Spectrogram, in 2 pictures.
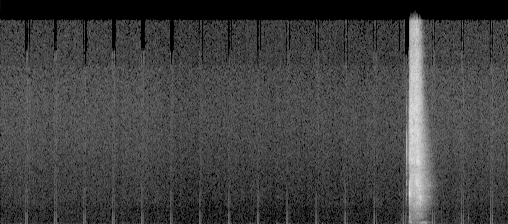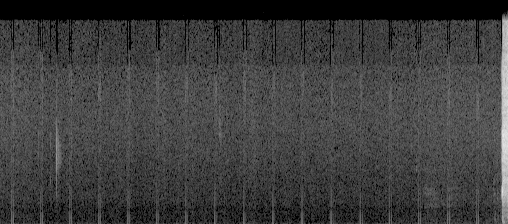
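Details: Man (boyfriend) sneezing: one loud, explosive sneeze over faint regular ticking, a second sneeze starting at the very end; sneeze.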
